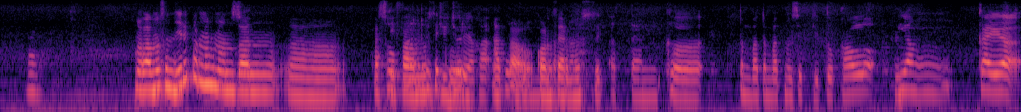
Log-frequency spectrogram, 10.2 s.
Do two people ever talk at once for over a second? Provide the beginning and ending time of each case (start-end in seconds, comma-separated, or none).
3.9-5.8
